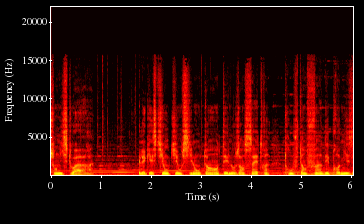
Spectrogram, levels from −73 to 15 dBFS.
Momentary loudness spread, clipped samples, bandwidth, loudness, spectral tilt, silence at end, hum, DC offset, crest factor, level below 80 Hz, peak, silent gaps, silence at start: 15 LU; under 0.1%; 16 kHz; -15 LUFS; -5.5 dB/octave; 0 s; none; under 0.1%; 14 dB; -34 dBFS; 0 dBFS; none; 0 s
